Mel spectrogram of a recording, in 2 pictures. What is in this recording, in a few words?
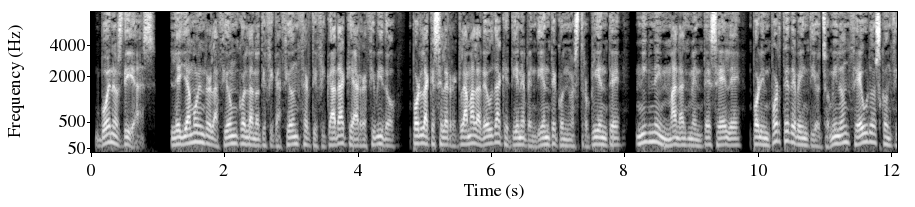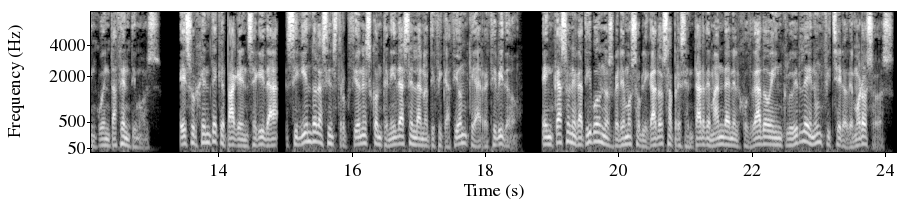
audio call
